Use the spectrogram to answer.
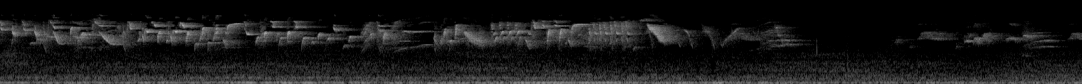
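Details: European goldfinch more than three years old sings a long, fast, tinkling twitter full of high slurred notes and buzzes, loud for six seconds, then softer scattered phrases.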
